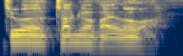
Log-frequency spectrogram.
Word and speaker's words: Tagovailoa: And it's Tua Toilalua. I can't pronounce it the right way. – Tua Tagovailoa.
